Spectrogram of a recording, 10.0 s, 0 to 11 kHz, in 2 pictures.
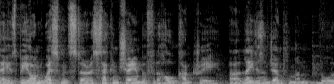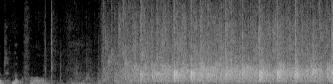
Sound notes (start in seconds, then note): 6.4 audience applauds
